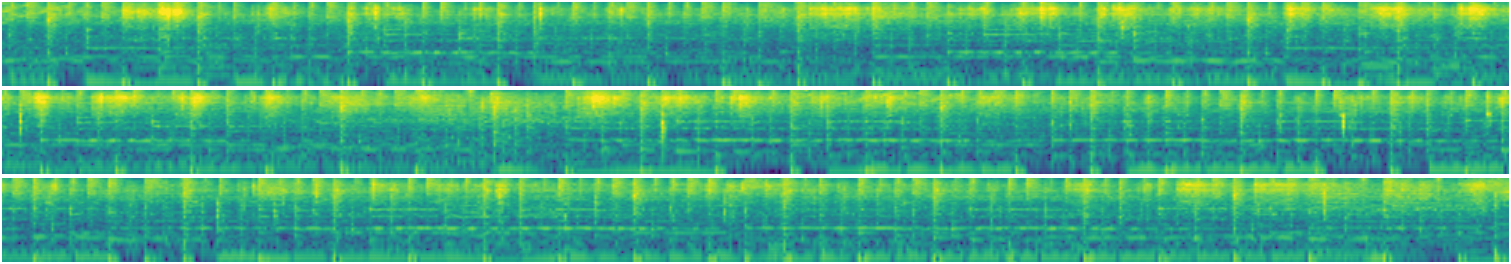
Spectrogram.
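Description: Background music with long held notes, over a wooden stick being scraped again and again across dry dirt and stubble, in quick repeated strokes as the ground is cleared and levelled for a tent.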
